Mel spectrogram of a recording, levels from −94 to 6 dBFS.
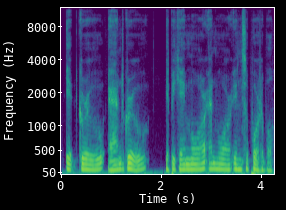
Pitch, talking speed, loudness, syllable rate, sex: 100 Hz, 140 wpm, -17 LUFS, 4.3 syllables/s, male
